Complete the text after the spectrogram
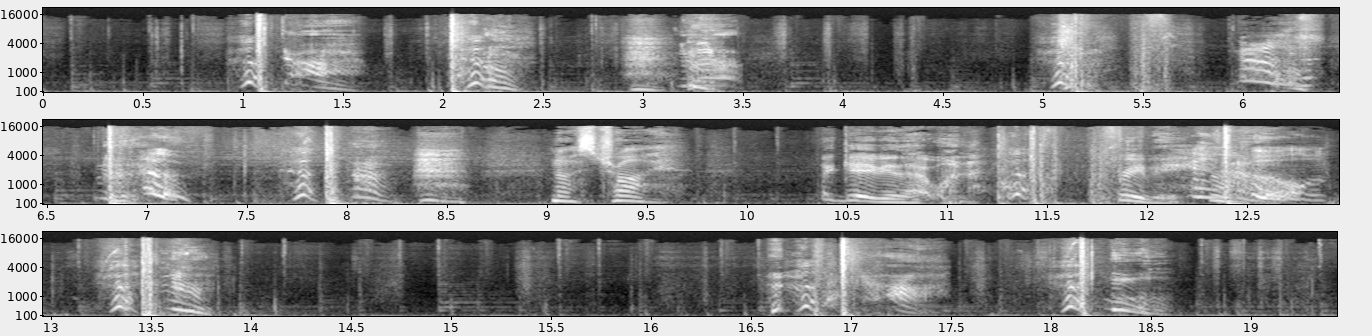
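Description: A woman grunts and cries out as she fights.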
